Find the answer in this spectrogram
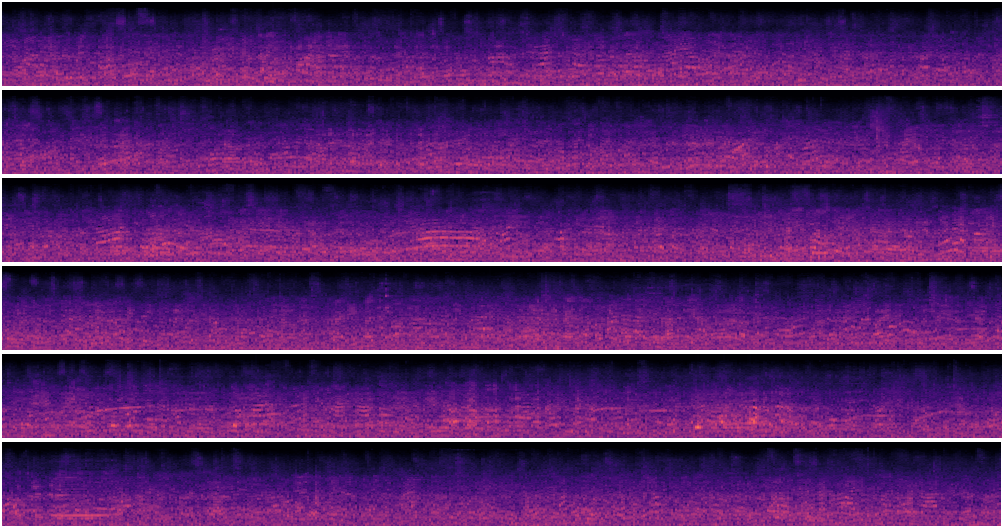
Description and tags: Street Cafe very busy no traffic - Stereo Ambience
Street cafe very busy, summer in the city,
ambiance, ambience, ambient, atmo, atmos, background, background-sound, field-recording, stereo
